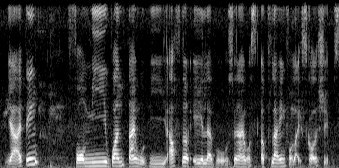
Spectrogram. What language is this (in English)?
English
